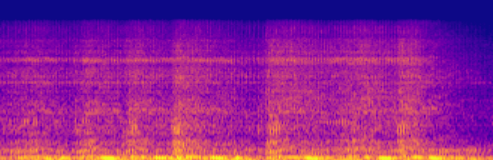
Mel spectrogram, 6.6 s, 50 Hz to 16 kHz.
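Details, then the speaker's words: 2023 Honda CG125 single-cylinder bike, idling and revving: a loud rattling clatter from the top end keeps pace with engine speed. Consistent with a slack cam chain tensioner, to be fixed with a 12 mm wrench and a bolt. "सुनी आपने, देख सकते हैं बाइक जो है ये बाइक 2023 मॉडल है और इसके इंजन से कितनी खतरनाक आवाज़ आ रही।"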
